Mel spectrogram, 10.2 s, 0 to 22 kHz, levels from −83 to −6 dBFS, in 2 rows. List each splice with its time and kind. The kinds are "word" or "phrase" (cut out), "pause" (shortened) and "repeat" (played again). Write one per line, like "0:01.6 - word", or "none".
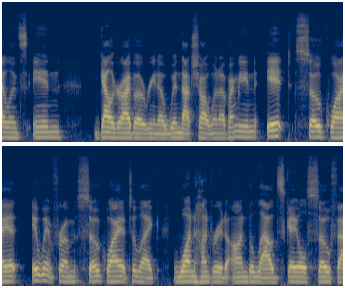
0:01.2 - pause
0:04.4 - word
0:07.6 - pause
